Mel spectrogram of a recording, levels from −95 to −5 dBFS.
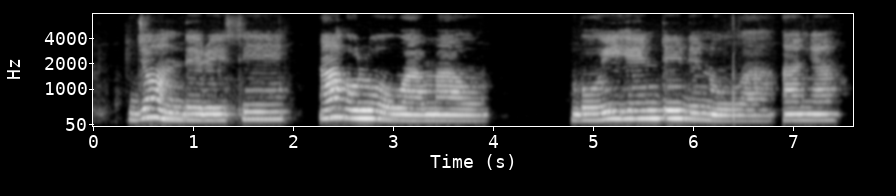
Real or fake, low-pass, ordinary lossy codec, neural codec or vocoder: real; none; none; none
